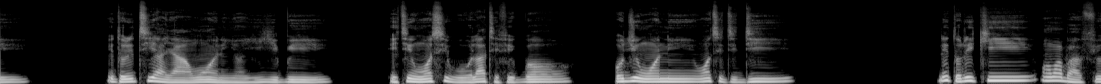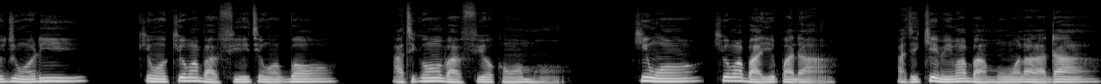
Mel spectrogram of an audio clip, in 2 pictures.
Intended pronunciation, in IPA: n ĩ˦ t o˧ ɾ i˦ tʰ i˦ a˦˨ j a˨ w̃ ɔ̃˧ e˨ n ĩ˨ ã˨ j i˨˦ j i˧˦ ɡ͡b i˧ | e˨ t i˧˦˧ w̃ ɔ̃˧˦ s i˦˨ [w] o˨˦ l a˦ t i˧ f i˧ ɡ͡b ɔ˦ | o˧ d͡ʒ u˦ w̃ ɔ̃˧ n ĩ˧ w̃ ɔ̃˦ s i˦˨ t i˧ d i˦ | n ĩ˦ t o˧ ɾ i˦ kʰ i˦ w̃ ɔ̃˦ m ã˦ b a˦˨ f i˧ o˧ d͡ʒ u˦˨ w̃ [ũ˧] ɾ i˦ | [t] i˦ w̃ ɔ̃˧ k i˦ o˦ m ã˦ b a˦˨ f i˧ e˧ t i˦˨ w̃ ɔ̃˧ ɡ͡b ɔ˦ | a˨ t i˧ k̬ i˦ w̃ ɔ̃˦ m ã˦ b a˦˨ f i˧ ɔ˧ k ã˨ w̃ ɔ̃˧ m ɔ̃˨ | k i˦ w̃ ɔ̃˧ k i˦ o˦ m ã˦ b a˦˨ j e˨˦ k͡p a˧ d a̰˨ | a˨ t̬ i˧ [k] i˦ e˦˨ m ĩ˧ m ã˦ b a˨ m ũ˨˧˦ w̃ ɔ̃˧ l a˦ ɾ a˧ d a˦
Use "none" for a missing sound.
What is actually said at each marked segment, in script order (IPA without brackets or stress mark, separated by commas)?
w, ɔ̃˧, k, k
